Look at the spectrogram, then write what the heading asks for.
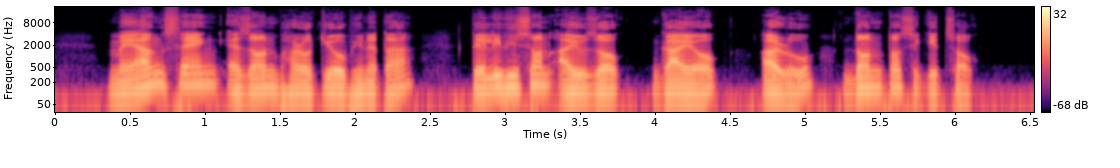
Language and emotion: Assamese, neutral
